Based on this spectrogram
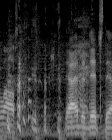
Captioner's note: family laughs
